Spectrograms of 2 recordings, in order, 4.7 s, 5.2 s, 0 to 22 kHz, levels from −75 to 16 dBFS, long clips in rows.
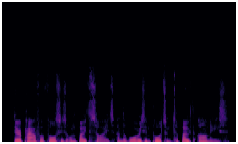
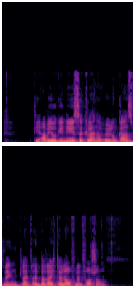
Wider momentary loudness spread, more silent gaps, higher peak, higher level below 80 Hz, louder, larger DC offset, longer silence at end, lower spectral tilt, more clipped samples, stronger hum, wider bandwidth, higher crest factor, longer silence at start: about the same, 10 LU vs 11 LU; neither; second, -14 dBFS vs -4 dBFS; second, -62 dBFS vs -44 dBFS; second, -33 LUFS vs -19 LUFS; neither; second, 0.2 s vs 0.55 s; about the same, -7.5 dB/octave vs -7 dB/octave; neither; neither; about the same, 11.5 kHz vs 11.5 kHz; about the same, 18 dB vs 16 dB; second, 0.25 s vs 0.65 s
